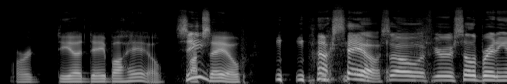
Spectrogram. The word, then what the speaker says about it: boxeo: Bajeo. Sí. Boxeo, damn it. Oh, dude, you're close. I was close. I couldn't remember how to pronounce the X.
